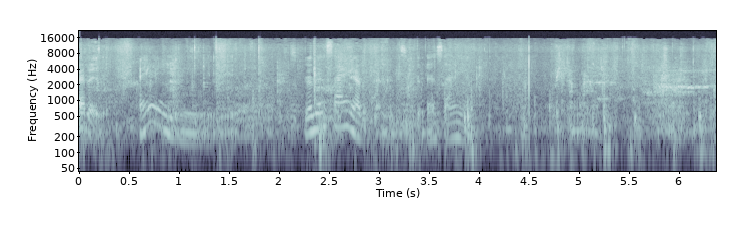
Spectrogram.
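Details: Shiba Inu puppies arriving at daycare and playing wildly indoors; rapid rising and falling whines and yelping growls overlap in bursts, with people talking throughout.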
